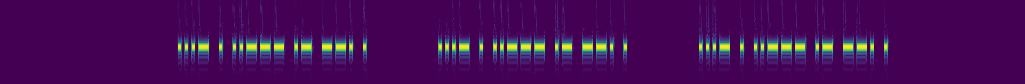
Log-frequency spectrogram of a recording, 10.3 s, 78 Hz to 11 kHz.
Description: Morse code, heard as a keyed tone, about 36 wpm, 700 Hz. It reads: VE2AGE VE2AGE VE2AGE
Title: DXCC-100 Call Signs - 6 Characters - Repeated 3x - 35wpm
